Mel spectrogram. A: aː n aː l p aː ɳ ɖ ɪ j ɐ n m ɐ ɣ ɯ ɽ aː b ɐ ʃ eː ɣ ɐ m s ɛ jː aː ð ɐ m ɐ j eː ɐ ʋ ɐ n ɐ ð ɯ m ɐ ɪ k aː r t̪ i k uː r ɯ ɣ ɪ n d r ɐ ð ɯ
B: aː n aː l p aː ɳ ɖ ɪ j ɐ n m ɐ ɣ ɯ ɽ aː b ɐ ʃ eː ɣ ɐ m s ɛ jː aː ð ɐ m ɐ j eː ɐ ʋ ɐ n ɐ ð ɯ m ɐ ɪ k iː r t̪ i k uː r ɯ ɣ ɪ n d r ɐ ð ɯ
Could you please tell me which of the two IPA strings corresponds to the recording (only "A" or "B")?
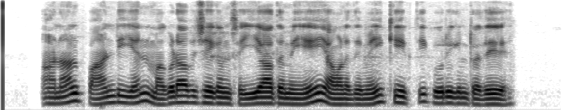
B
